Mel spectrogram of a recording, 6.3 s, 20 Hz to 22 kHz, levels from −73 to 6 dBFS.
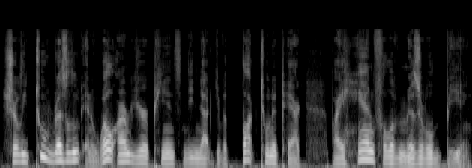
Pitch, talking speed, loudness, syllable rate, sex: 110 Hz, 200 wpm, -19 LUFS, 6.1 syllables/s, male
